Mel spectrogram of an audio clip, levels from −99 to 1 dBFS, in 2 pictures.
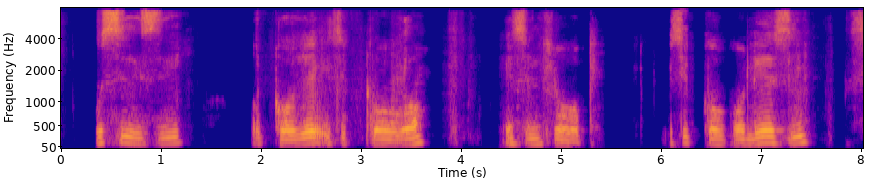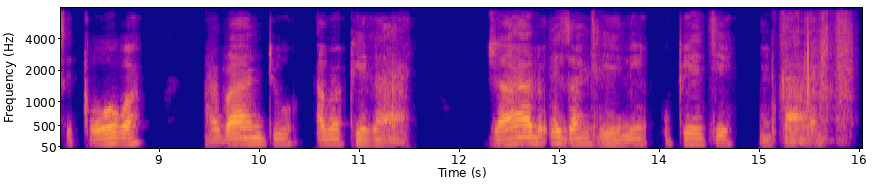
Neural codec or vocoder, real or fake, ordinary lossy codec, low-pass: codec, 44.1 kHz, 3.4 kbps, Pupu-Codec; fake; AAC, 32 kbps; 7.2 kHz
